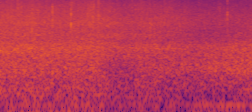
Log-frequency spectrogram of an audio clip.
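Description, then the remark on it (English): Steady hard rain falling on a pitch-black Thursday night, the first rain in weeks, a dense, even hiss of drops with scattered brighter patters, continuous, with no voices. “It's pitch black and it's a Thursday night and this is the first rain that I've seen really in weeks.”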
